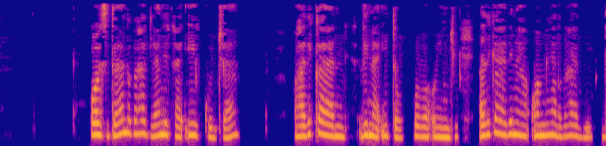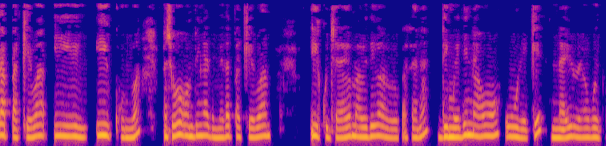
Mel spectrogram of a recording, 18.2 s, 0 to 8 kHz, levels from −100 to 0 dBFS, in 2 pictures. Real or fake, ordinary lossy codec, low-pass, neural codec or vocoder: real; MP3, 32 kbps; 7.2 kHz; none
